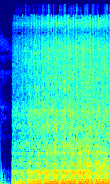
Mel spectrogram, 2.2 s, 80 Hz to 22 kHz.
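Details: 1967 Ford Galaxie 500, restored mid-2000s and sitting unused since 2008, idles with a lumpy, uneven, wavering low pulse after revival; rough idle expected after long storage.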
